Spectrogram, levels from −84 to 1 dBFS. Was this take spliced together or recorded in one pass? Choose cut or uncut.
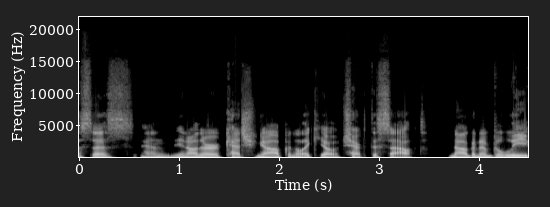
cut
